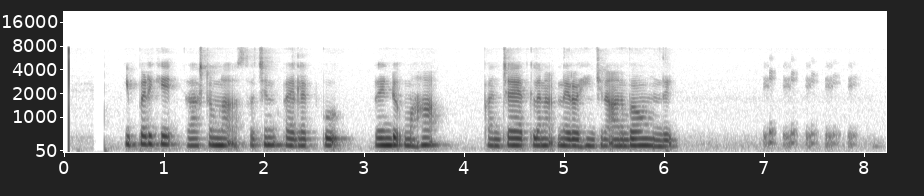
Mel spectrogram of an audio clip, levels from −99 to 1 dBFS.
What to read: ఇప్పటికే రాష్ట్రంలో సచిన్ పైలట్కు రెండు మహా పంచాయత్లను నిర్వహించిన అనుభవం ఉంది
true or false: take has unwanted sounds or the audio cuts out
true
